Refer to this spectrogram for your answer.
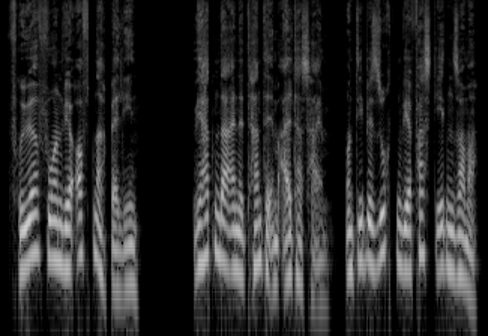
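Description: Male narrator, calm wry storyteller, dry close-miked read, mid-range voice. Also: medium pitch, moderate pace, no room sound. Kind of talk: scripted first-person story reading.

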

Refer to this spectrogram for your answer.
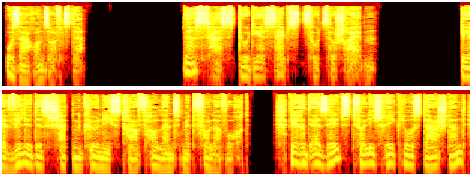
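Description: A man reading a fantasy audiobook in a calm, even storytelling voice, close to the mic. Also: low-pitched, husky, no room sound. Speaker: audiobook narrator. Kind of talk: scripted fantasy audiobook narration.

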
